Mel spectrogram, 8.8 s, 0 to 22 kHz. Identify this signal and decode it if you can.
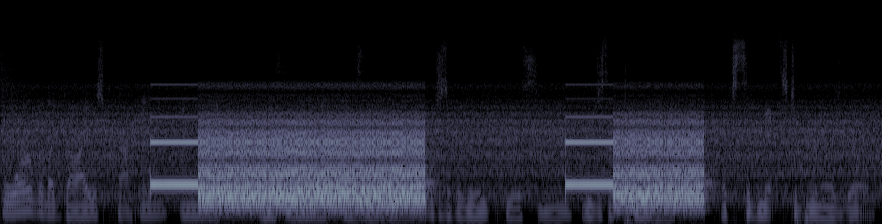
POCSAG pager data (1200 baud), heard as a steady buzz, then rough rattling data, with speech in English.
